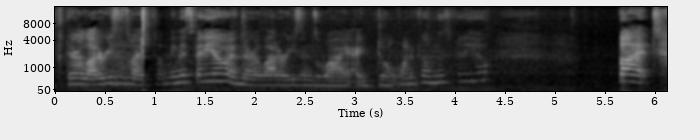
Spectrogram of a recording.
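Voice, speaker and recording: Using a raised, projected voice with a bright, sharp tone, a woman talks at a very fast pace with very wide pitch swings. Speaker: fitness coach and vlogger. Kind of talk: personal vlog.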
